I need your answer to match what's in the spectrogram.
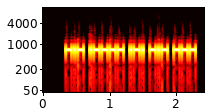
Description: Morse code, heard as a keyed tone, about 40 wpm, 700 Hz. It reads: K1RKO
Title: USA Call Signs - 5 Characters - Repeated 2x - 40wpm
